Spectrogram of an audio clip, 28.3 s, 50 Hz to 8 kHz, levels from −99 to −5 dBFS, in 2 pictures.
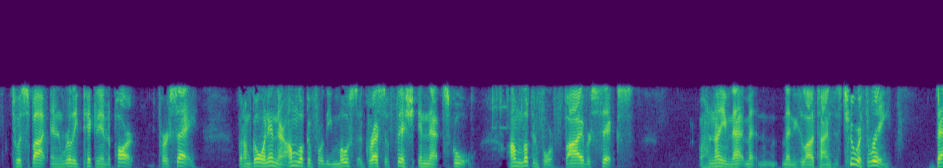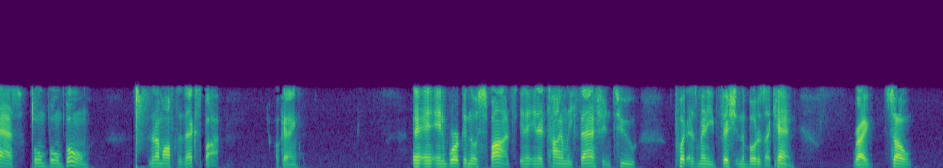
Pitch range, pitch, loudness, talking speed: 125-155 Hz, 140 Hz, -22 LUFS, 175 wpm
